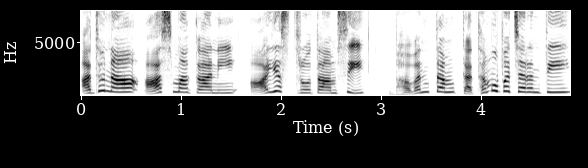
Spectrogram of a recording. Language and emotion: Sanskrit, happy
